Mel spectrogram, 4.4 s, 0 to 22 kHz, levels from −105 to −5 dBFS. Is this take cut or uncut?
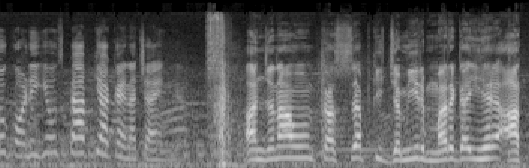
cut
